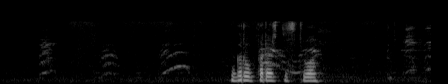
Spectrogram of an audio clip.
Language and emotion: Russian, neutral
